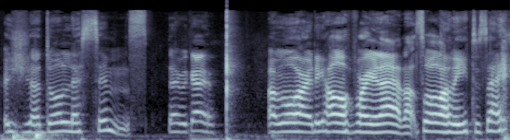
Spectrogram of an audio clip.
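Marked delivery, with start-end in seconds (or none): 0.0-1.5 slow, careful French "j'adore les Sims"; French phrase. Shown as a demonstration. Showing off her French to viewers, slow proud French.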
